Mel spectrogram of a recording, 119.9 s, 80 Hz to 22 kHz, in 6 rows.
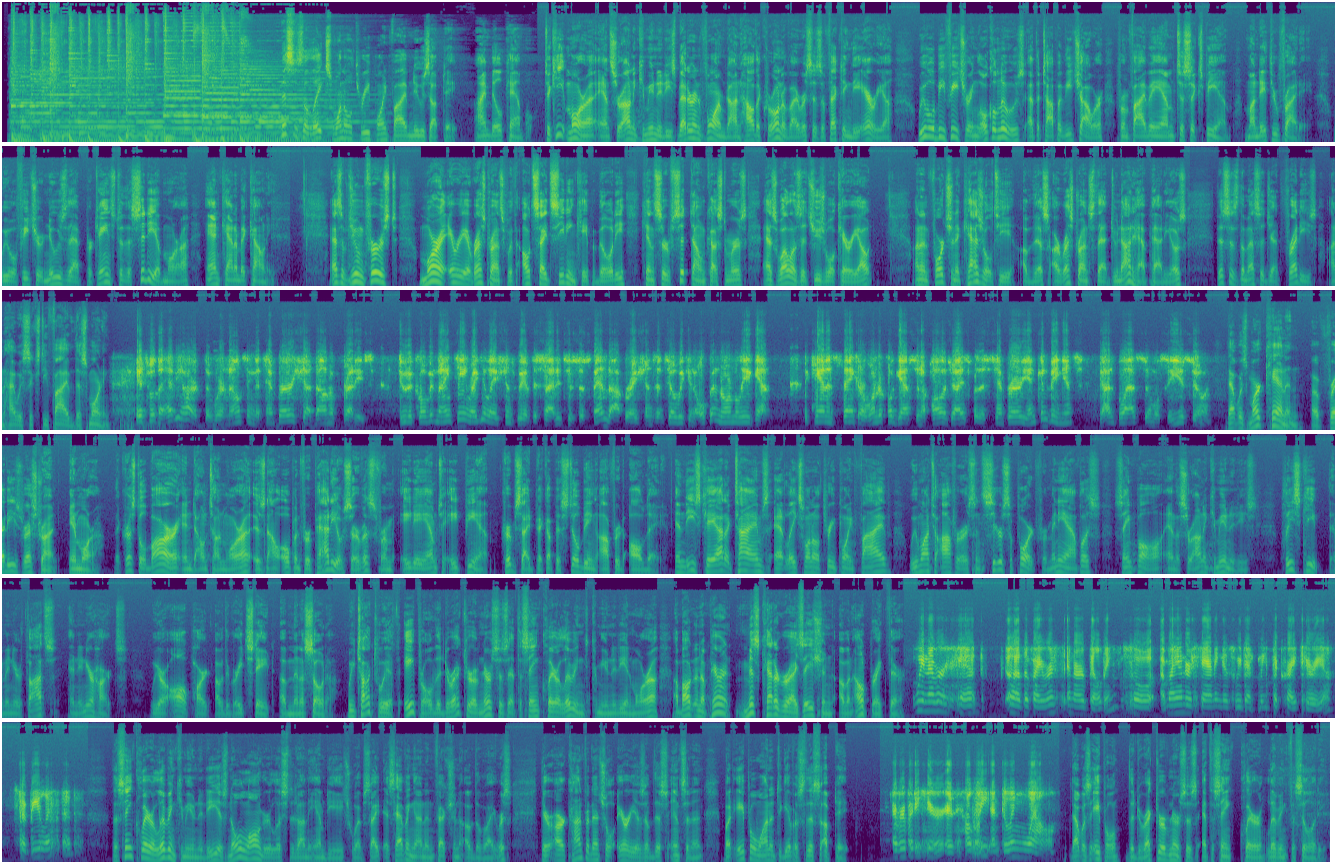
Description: This is an archived recording of a feature originally broadcast on Lakes 103.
